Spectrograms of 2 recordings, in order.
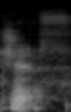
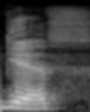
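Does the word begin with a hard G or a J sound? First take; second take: J; hard G. First: The word begins with a J sound. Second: The word begins with a hard G sound. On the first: "the guy that created GIFs pronounces it JIF" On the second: "the word that it comes from is a G sound"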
